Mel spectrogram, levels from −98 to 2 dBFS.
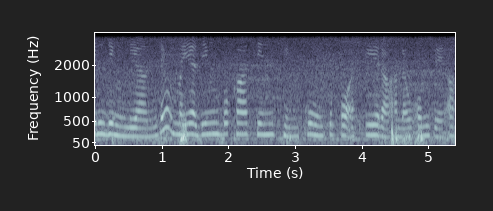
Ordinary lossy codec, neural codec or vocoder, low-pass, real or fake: none; none; 3.6 kHz; real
